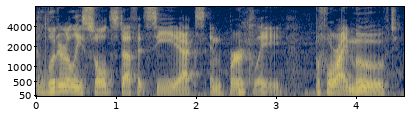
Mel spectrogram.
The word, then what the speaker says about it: CeX: Is that how you say it? – It's CEX. CEX.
